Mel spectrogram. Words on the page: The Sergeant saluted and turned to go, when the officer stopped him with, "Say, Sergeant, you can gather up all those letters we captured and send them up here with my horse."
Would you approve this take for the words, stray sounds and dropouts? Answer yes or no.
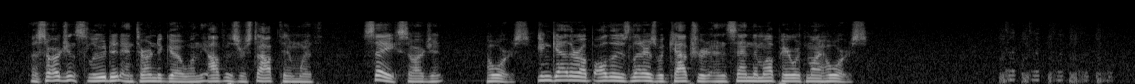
no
